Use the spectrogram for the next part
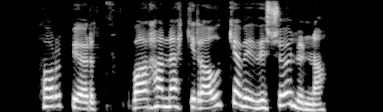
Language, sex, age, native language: Icelandic, female, 30-39, Icelandic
